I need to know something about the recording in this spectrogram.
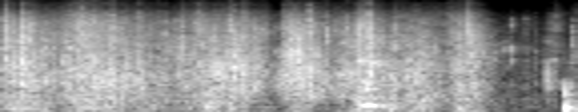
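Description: Brown paper packing crumpling and rustling as it is pulled out of a cardboard box, dense and continuous before easing off just before the end.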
